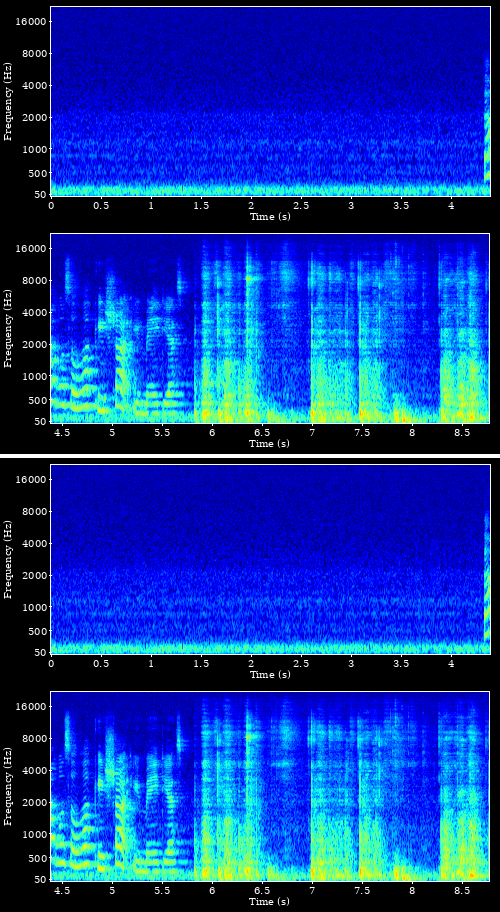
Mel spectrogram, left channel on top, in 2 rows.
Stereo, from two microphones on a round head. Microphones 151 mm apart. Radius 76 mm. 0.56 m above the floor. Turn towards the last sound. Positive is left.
turn(degrees=-10)  # may be behind; listen again after turning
